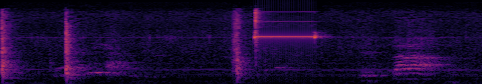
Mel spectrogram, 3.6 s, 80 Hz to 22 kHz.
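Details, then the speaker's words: Digital rice cooker (magicom) that lit up but wouldn't heat, after replacing the 12V relay on the PCB, powered on and cancel pressed: one clear high beep about half a second; control board powers up normally, 220V now reaches the heating element. "Oke kedengaran untuk startnya kita tekan cancel duluentarah bunyi ya cemetek seperti itu"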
